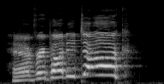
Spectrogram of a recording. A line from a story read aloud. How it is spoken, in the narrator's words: Bob yelled as the dragons leaped towards them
